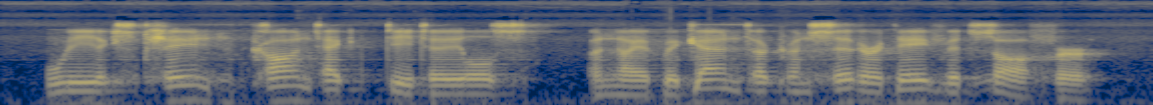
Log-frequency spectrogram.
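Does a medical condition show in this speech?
Yes: motor neuron disease, through a speech-generating device; nighttime ventilation.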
